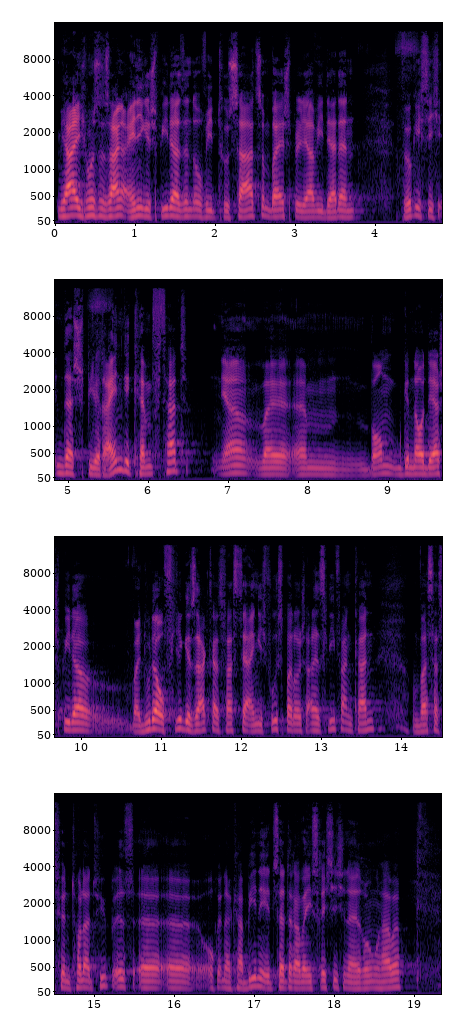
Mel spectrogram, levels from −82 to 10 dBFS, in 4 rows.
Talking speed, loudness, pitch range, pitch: 210 wpm, -30 LUFS, 115-140 Hz, 125 Hz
